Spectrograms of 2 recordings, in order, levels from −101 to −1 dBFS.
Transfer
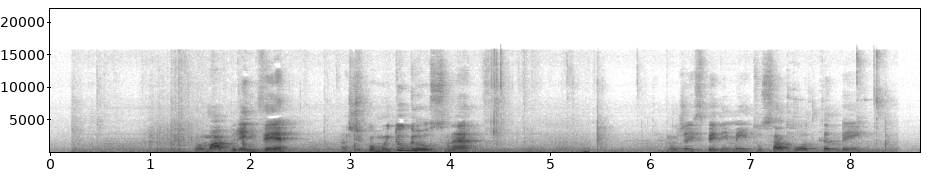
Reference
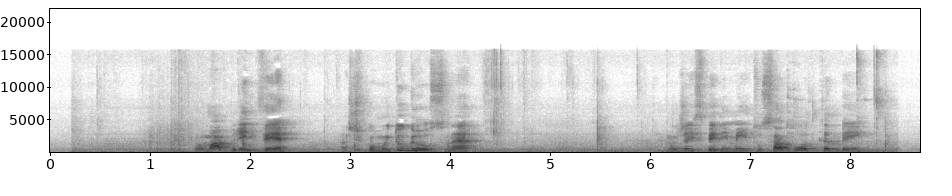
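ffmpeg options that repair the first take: -filter_complex "[0:a]asplit=3[s0][s1][s2];[s0]afade=t=out:st=2:d=0.02[s3];[s1]highpass=f=140:w=0.5412,highpass=f=140:w=1.3066,afade=t=in:st=2:d=0.02,afade=t=out:st=2.12:d=0.02[s4];[s2]afade=t=in:st=2.12:d=0.02[s5];[s3][s4][s5]amix=inputs=3:normalize=0,asplit=3[s6][s7][s8];[s6]afade=t=out:st=3.24:d=0.02[s9];[s7]highpass=f=140:w=0.5412,highpass=f=140:w=1.3066,afade=t=in:st=3.24:d=0.02,afade=t=out:st=3.36:d=0.02[s10];[s8]afade=t=in:st=3.36:d=0.02[s11];[s9][s10][s11]amix=inputs=3:normalize=0,asplit=3[s12][s13][s14];[s12]afade=t=out:st=5.33:d=0.02[s15];[s13]highpass=f=140:w=0.5412,highpass=f=140:w=1.3066,afade=t=in:st=5.33:d=0.02,afade=t=out:st=5.45:d=0.02[s16];[s14]afade=t=in:st=5.45:d=0.02[s17];[s15][s16][s17]amix=inputs=3:normalize=0,asetnsamples=n=441:p=0,asendcmd='5.41 volume volume 4dB',volume=1"

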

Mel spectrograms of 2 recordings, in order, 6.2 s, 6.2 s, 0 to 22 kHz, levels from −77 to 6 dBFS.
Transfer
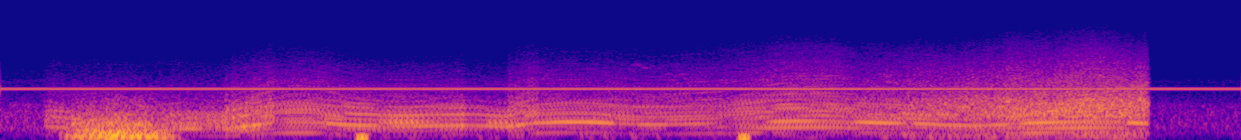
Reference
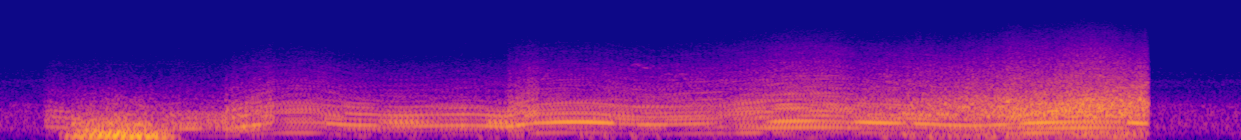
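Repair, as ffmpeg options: -filter_complex "[0:a]bandreject=f=1800:w=30,asplit=3[s0][s1][s2];[s0]afade=t=out:st=0.52:d=0.02[s3];[s1]highpass=f=140:w=0.5412,highpass=f=140:w=1.3066,afade=t=in:st=0.52:d=0.02,afade=t=out:st=0.64:d=0.02[s4];[s2]afade=t=in:st=0.64:d=0.02[s5];[s3][s4][s5]amix=inputs=3:normalize=0,asplit=3[s6][s7][s8];[s6]afade=t=out:st=1.77:d=0.02[s9];[s7]highpass=f=140:w=0.5412,highpass=f=140:w=1.3066,afade=t=in:st=1.77:d=0.02,afade=t=out:st=1.89:d=0.02[s10];[s8]afade=t=in:st=1.89:d=0.02[s11];[s9][s10][s11]amix=inputs=3:normalize=0,asplit=3[s12][s13][s14];[s12]afade=t=out:st=3.68:d=0.02[s15];[s13]highpass=f=140:w=0.5412,highpass=f=140:w=1.3066,afade=t=in:st=3.68:d=0.02,afade=t=out:st=3.8:d=0.02[s16];[s14]afade=t=in:st=3.8:d=0.02[s17];[s15][s16][s17]amix=inputs=3:normalize=0,asetnsamples=n=441:p=0,asendcmd='2.32 volume volume 4.5dB',volume=1"

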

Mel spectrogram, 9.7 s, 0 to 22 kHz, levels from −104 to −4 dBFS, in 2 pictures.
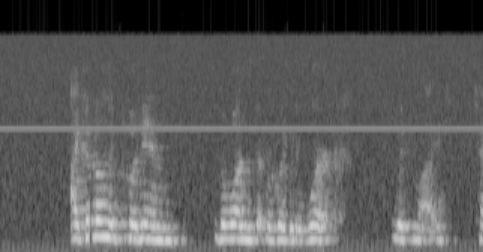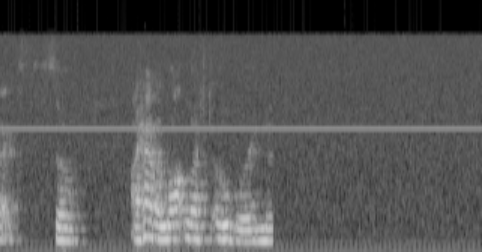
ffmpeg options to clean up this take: -af "adeclick=t=4,bandreject=f=46.3:t=h:w=4,bandreject=f=92.6:t=h:w=4,bandreject=f=138.9:t=h:w=4,bandreject=f=185.2:t=h:w=4,bandreject=f=2700:w=30,afftdn=nr=26:nf=-47"

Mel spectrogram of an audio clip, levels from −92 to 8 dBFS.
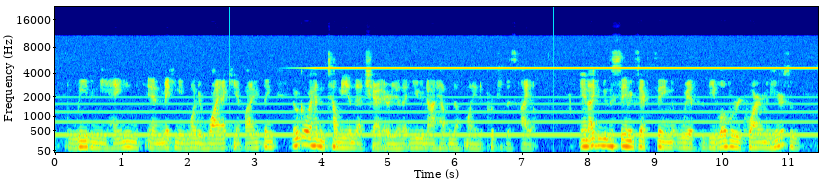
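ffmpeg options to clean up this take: -af "adeclick=t=4,bandreject=f=393.3:t=h:w=4,bandreject=f=786.6:t=h:w=4,bandreject=f=1179.9:t=h:w=4,bandreject=f=1573.2:t=h:w=4,bandreject=f=1966.5:t=h:w=4,bandreject=f=4600:w=30,afwtdn=0.0056"

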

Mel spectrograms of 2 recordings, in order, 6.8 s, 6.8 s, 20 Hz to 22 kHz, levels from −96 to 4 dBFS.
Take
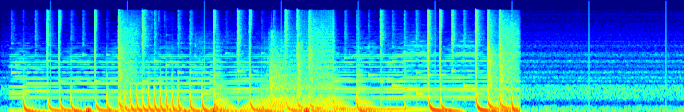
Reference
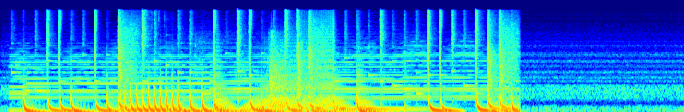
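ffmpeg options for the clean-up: -filter_complex "[0:a]adeclick=t=4,asplit=3[s0][s1][s2];[s0]afade=t=out:st=0.84:d=0.02[s3];[s1]highpass=f=140:w=0.5412,highpass=f=140:w=1.3066,afade=t=in:st=0.84:d=0.02,afade=t=out:st=0.96:d=0.02[s4];[s2]afade=t=in:st=0.96:d=0.02[s5];[s3][s4][s5]amix=inputs=3:normalize=0,asplit=3[s6][s7][s8];[s6]afade=t=out:st=2.09:d=0.02[s9];[s7]highpass=f=140:w=0.5412,highpass=f=140:w=1.3066,afade=t=in:st=2.09:d=0.02,afade=t=out:st=2.21:d=0.02[s10];[s8]afade=t=in:st=2.21:d=0.02[s11];[s9][s10][s11]amix=inputs=3:normalize=0,asplit=3[s12][s13][s14];[s12]afade=t=out:st=3.02:d=0.02[s15];[s13]highpass=f=140:w=0.5412,highpass=f=140:w=1.3066,afade=t=in:st=3.02:d=0.02,afade=t=out:st=3.14:d=0.02[s16];[s14]afade=t=in:st=3.14:d=0.02[s17];[s15][s16][s17]amix=inputs=3:normalize=0,asetnsamples=n=441:p=0,asendcmd='3.87 volume volume -3.5dB',volume=1"

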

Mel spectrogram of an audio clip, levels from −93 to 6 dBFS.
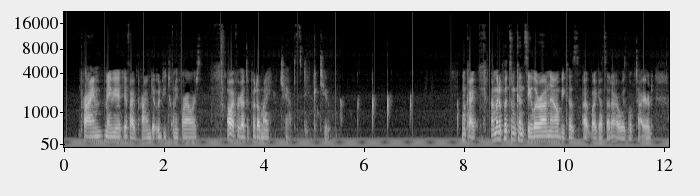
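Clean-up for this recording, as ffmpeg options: -af "adeclick=t=4,bandreject=f=47.8:t=h:w=4,bandreject=f=95.6:t=h:w=4,bandreject=f=143.4:t=h:w=4"

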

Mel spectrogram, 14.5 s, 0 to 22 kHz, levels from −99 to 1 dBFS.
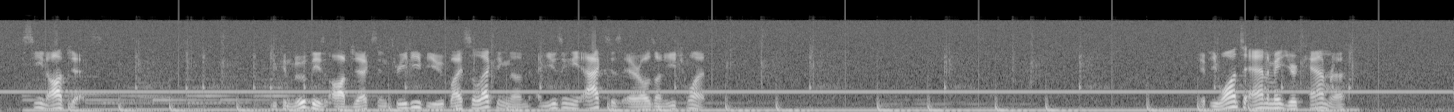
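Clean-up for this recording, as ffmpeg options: -af "adeclick=t=4,bandreject=f=730:w=30,afwtdn=0.018"

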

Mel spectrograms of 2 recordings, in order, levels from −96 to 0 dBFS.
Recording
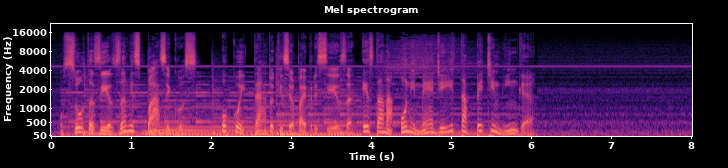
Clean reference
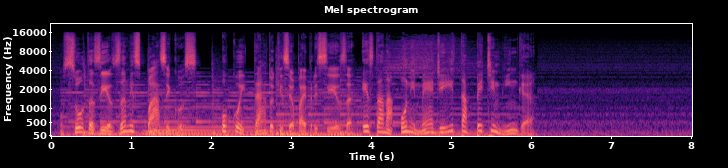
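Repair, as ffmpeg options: -af "bandreject=f=4600:w=30"

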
